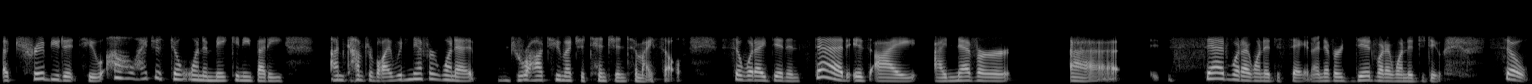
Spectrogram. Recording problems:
phone-call audio; nothing above 3.5 kHz

